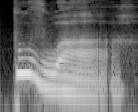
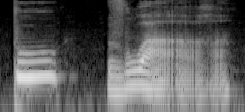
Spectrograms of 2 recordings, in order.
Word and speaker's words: pouvoir: okay, and when you combine this O and I here, you get the sound OUA, okay, so pouvoir, pouvoir.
